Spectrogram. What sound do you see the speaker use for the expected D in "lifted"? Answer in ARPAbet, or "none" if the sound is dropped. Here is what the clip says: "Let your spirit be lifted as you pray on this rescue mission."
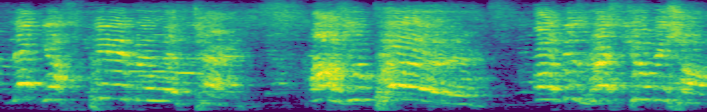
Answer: none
